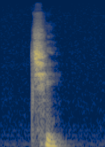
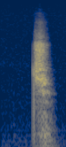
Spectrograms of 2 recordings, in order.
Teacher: Vê aqui no português, o chi tem um som de i no final, mas no inglês não. Tem som de ch, quase som de a no final, entendeu?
